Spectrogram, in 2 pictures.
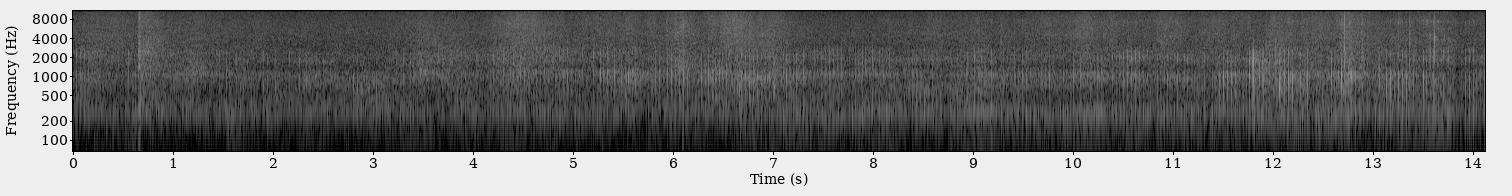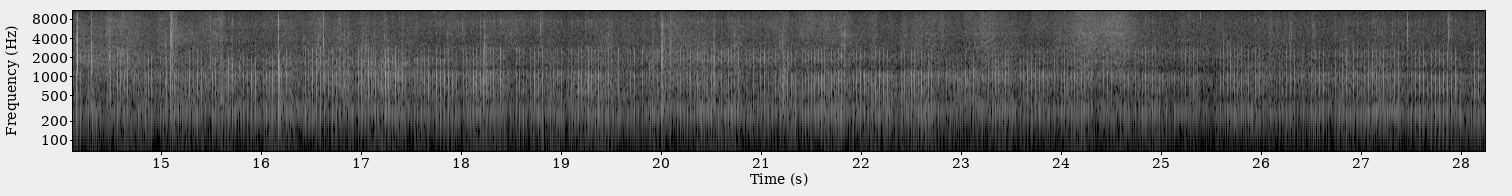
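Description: Siamese kitten purring softly and steadily while being stroked, the purr growing louder about halfway through. A few small clicks come in here and there.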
